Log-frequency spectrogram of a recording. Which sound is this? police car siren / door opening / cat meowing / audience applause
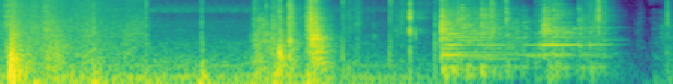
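door opening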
